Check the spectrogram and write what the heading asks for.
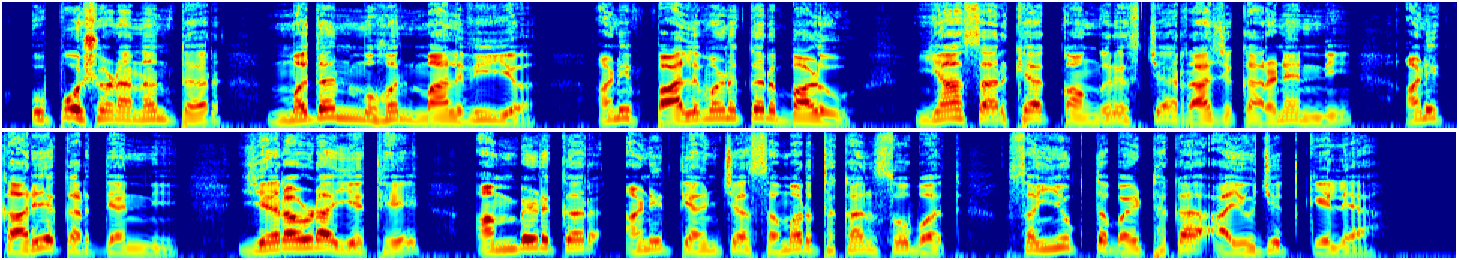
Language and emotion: Marathi, neutral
